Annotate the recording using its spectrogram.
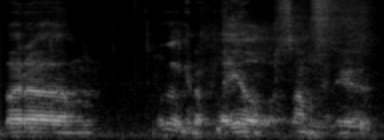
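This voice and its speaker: A man's voice: sits low, flat delivery, brisk, far from the mic. A man co-hosting a podcast, chatting casually, laughing and repeating himself. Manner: laid-back, laughs often, repeats himself. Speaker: podcast co-host. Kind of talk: casual chat. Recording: roomy echo, off-mic, faint hiss.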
